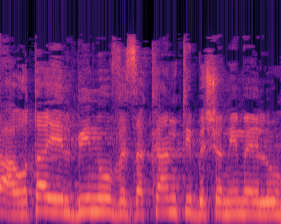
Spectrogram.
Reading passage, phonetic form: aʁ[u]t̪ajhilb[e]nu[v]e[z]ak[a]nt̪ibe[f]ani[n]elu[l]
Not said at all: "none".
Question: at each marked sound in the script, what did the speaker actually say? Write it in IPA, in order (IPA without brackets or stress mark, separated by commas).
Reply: o, i, v, z, a, ʃ, m, none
